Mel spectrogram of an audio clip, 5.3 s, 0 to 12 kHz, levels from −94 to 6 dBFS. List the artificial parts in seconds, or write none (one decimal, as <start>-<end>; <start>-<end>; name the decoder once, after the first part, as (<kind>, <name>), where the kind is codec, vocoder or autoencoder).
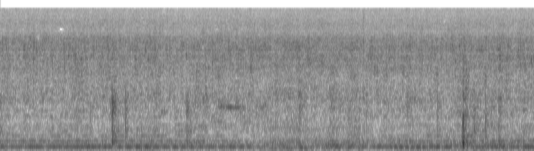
2.6-3.6 (codec, SNAC)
